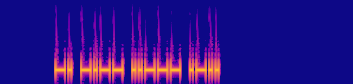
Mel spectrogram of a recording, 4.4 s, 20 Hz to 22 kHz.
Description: Morse code, heard as a keyed tone, about 31 wpm, 700 Hz. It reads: NY2L
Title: USA Call Signs - 4 Characters - Repeated 3x - 30wpm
